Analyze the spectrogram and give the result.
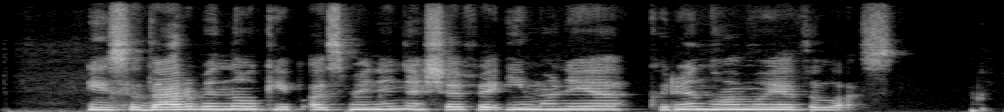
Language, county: Lithuanian, Vilnius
